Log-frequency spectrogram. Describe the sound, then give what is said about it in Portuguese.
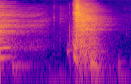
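A single sneeze: a brief breathy intake builds, then one sharp, loud burst of air bursts out and fades quickly. No one speaks. “Tenho que espirrar, desculpem.”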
